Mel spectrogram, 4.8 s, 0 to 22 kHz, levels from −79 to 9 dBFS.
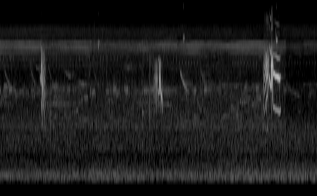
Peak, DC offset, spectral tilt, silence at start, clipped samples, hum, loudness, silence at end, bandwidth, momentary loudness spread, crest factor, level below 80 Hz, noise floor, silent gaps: -4 dBFS; under 0.1%; 8 dB/octave; 0.6 s; under 0.1%; none; -20 LUFS; 0.55 s; over 20 kHz; 30 LU; 24 dB; under -90 dBFS; -51 dBFS; none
